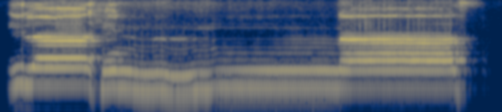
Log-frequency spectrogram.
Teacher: লামে এক আলিফ পরিমাণ টান আছে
